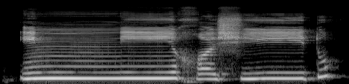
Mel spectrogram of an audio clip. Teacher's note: نون کے اوپر غنہ بھی ہوگا اور نون کو 2 حرکات کی مقدار لمبا بھی کریں گے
